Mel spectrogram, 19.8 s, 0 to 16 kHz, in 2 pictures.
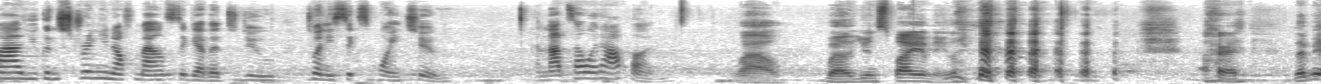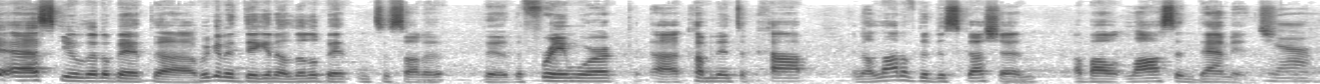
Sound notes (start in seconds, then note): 7.0 laughing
